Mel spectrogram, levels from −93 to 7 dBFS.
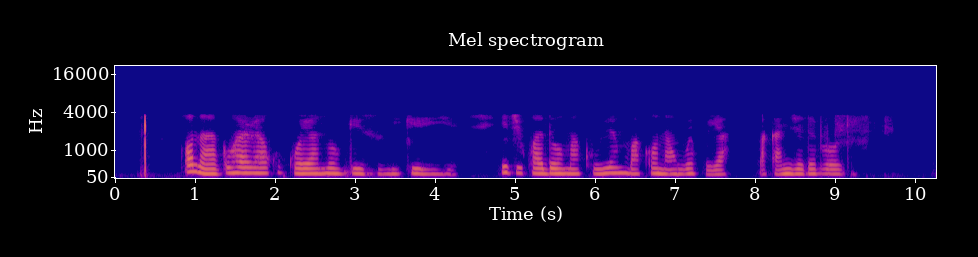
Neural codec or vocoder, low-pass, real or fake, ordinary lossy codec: vocoder, 22.05 kHz, 80 mel bands, WaveNeXt; 3.6 kHz; fake; none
